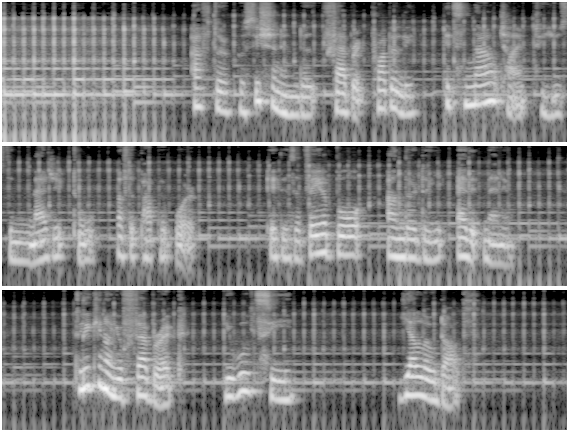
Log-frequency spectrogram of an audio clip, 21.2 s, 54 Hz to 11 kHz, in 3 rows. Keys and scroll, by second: 4.7 Return.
